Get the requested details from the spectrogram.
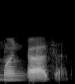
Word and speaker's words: Nwagaza: I think it's W-A-G-A, W-A-G-A-Z-A. – N-W-A-G-A-Z-A? – In one Gaza. Mm-hmm. That sounds... – No, you don't pronounce the N. You just pronounce one Gaza. – One Gaza. Mm-hmm. – Yeah, the N is silent.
